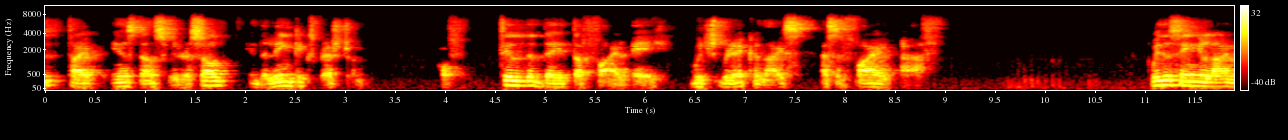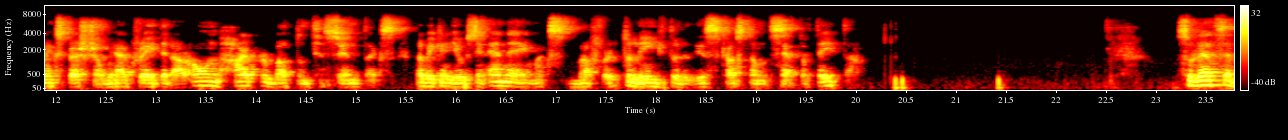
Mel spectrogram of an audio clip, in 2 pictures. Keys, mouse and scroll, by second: 23.5 ctrl+r, 23.5 Left, 23.5 Right, 23.5 ctrl+n, 23.5 Tab, 23.5 ctrl+b, 23.5 alt+Return, 23.5 click.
